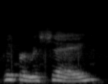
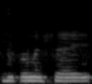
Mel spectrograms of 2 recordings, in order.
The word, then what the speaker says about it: papier-mâché: I said it wrong. I don't I don't know how to use it. I don't know how I don't know how you say it. You say it the correct way. I just say papier-mâché.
